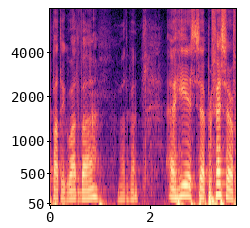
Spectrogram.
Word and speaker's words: Pathik Wadhwa: So, I'd like to introduce Pathik Wadhwa, and I know I'm not pronouncing his name correctly, but it's, you say it as you spell it, Pathik Wadhwa.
